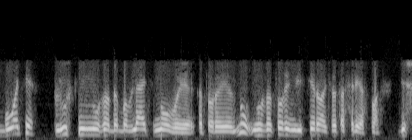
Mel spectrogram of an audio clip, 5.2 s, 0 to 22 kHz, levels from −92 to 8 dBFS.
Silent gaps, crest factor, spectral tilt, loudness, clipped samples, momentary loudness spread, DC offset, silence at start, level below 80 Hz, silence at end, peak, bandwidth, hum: none; 10 dB; -5.5 dB/octave; -18 LUFS; under 0.1%; 5 LU; under 0.1%; 0 s; -60 dBFS; 0 s; -6 dBFS; 3.8 kHz; none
